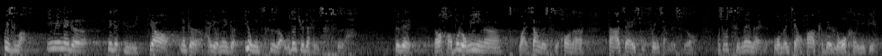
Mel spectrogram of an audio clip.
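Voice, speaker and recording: A woman pastor from Taiwan delivers a sermon, telling stories and asking the congregation to answer back. Her pitch rises and falls with a lot of life. The sound is dull and carries a long echo from a large hall. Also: fast talker, slight background noise. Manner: lively storytelling with call-and-response to the congregation. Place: church hall.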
